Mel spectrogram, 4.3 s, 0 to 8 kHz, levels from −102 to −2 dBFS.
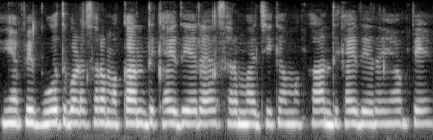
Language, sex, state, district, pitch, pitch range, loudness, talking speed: Hindi, female, Rajasthan, Jaipur, 245 Hz, 235-250 Hz, -16 LUFS, 305 wpm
